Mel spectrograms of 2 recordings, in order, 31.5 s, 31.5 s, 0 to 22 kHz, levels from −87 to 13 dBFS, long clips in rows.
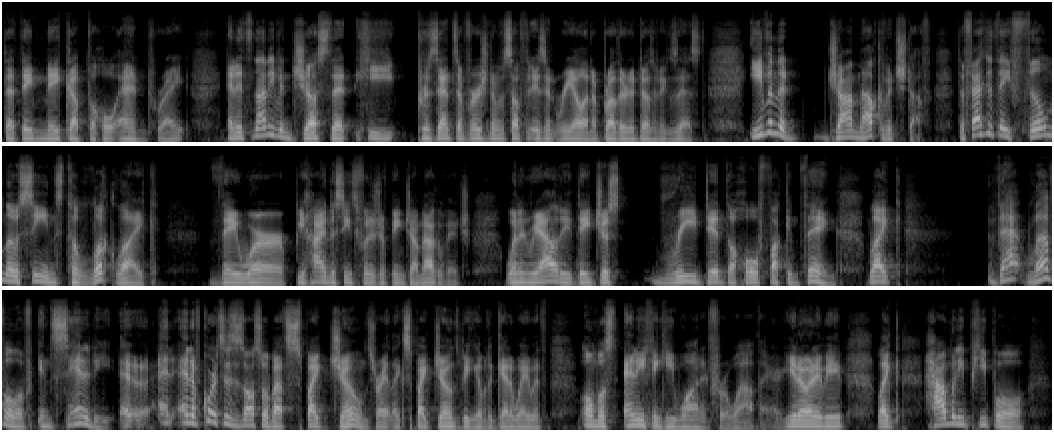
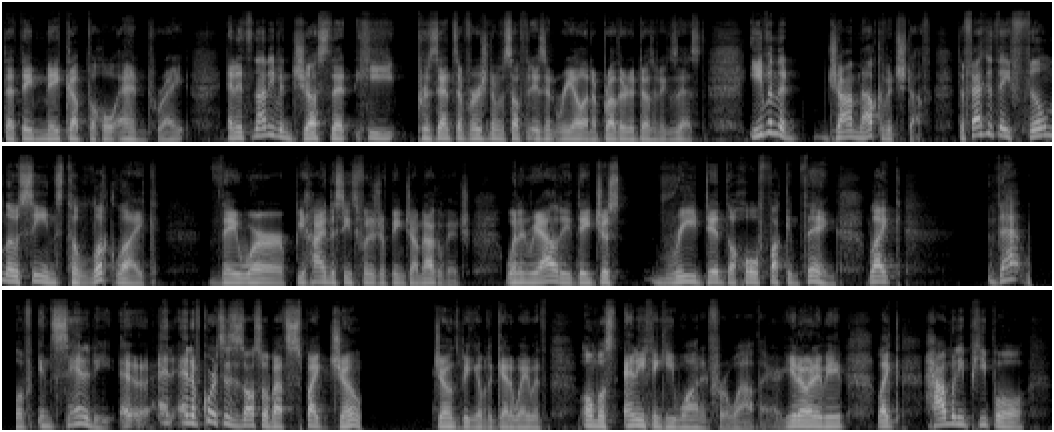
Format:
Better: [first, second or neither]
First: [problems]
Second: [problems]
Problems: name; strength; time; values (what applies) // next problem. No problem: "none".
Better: first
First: none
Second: audio cutting out; at 21 s and at 25 s for 0.5 s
